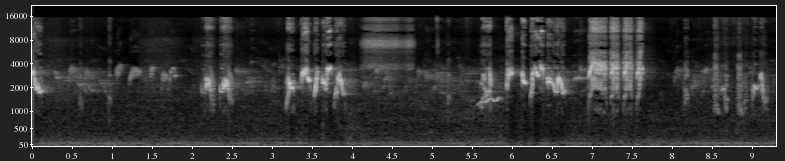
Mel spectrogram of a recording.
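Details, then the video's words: Red-whiskered bulbul song in phrases of bright, fluid whistled notes, some warbled and some rising, sung in bursts with short pauses; soft low hum in the background. "ปากเบา+ร้องง่าย เพลงยาวมีริก #นกกรงหัวจุก"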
